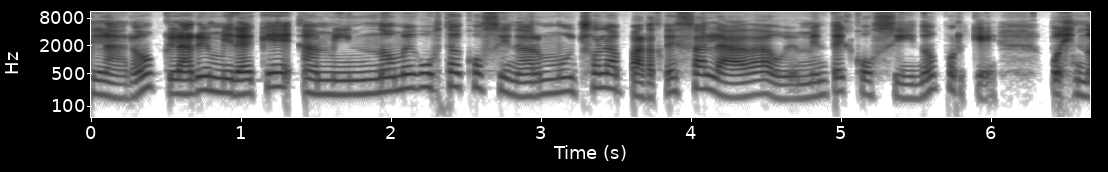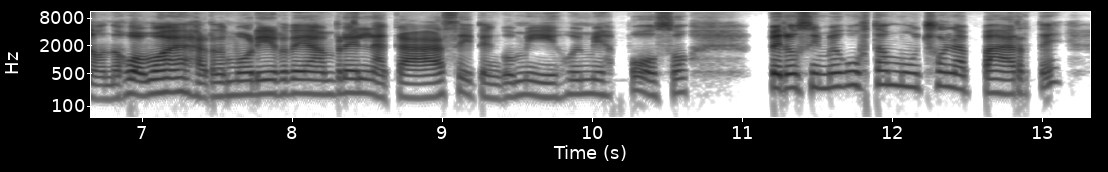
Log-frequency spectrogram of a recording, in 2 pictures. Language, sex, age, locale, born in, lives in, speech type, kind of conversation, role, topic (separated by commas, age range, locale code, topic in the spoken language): Spanish, female, 40-44, es-VE, Venezuela, United States, conversation, advice, user, ¿Cómo puedo equilibrar el placer inmediato con los beneficios a largo plazo al formar hábitos?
